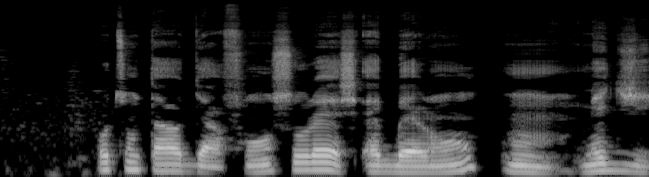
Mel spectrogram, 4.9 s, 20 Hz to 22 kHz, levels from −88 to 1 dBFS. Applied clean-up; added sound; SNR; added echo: classical method Wiener filter.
